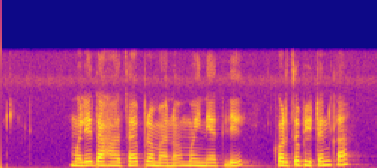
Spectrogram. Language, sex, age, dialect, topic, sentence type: Marathi, female, 25-30, Varhadi, banking, question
